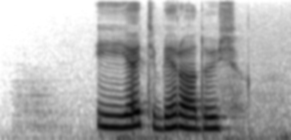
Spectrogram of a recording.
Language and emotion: Russian, neutral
